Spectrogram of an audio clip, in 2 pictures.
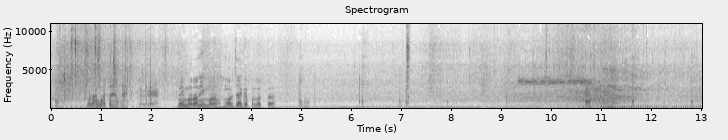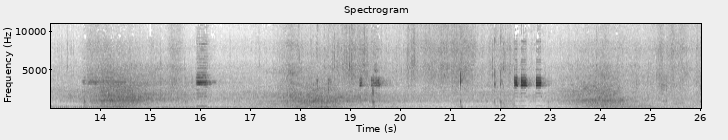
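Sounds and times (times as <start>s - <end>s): road traffic passing: 0.0s - 26.0s
car horn toots: 9.3s - 11.1s, 13.6s - 14.5s, 15.7s - 16.4s, 19.2s - 19.8s, 22.3s - 23.0s.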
